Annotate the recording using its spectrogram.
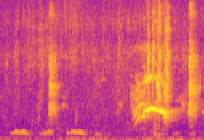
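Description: Faint bird calls: a string of soft, short low calls in the first half, then a louder arching call about three seconds in.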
